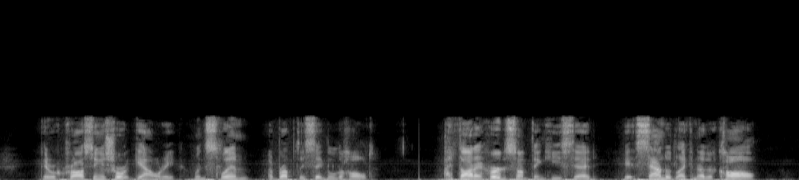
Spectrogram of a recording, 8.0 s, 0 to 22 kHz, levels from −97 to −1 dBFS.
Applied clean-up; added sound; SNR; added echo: none; none; none; none.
